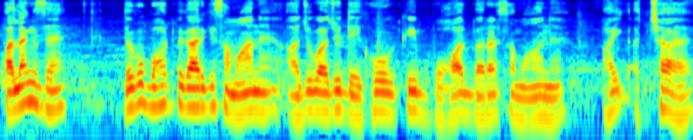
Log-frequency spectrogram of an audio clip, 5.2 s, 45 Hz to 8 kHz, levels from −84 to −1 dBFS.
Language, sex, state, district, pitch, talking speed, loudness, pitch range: Hindi, male, Madhya Pradesh, Katni, 135 Hz, 220 wpm, -21 LUFS, 115-145 Hz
